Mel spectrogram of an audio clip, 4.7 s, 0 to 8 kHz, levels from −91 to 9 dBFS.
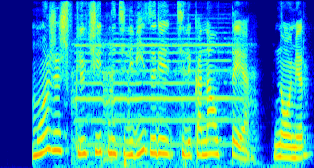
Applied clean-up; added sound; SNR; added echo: none; Bowed string instrument; 11 dB; none.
